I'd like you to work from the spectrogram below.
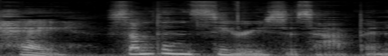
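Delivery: ordinary delivery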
